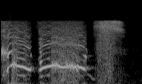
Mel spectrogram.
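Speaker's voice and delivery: shrieking yell. A woman sees a dead body on the floor and yells: shrieking yell. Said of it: "she just yells".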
